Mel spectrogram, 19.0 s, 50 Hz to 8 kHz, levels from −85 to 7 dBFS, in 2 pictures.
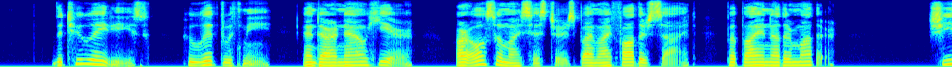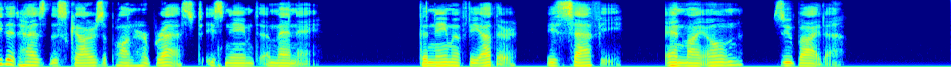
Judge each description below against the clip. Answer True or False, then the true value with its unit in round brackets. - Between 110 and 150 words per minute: True (140 wpm)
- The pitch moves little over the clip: True (2.0 semitones)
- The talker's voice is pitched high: False (135 Hz)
